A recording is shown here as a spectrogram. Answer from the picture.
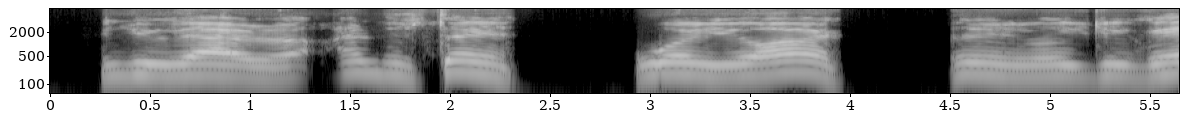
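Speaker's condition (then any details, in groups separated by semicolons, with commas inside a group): Multiple sclerosis; left side badly affected, esophagus affected; power chair, on disease-modifying infusion, home physical therapy; speech affected, much improved from barely speaking, solids hard to swallow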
